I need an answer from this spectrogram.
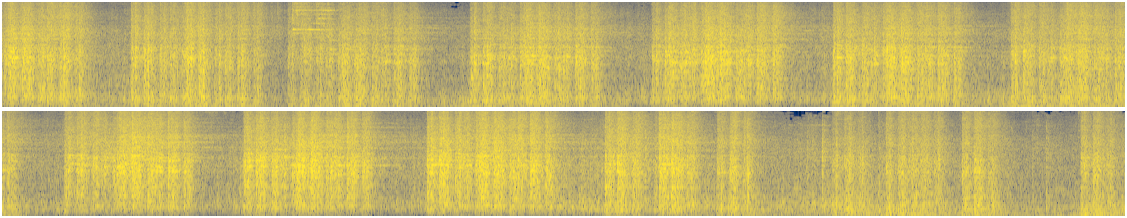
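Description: Freight train cars (tank cars, covered hoppers and autoracks) rolling past, their wheels clattering over the rail joints in swells about every two seconds as each car's wheel sets go by.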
